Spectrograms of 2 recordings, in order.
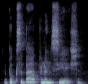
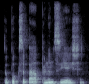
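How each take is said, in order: No difference in how they are said.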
